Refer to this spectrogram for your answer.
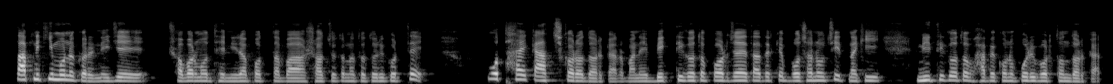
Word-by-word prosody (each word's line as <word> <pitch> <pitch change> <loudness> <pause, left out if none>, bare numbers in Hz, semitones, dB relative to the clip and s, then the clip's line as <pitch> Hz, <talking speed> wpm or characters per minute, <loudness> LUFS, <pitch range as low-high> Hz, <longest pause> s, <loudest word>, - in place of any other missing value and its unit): তো - - +1
আপনি 240 - +2
কি - - +1
মনে 210 -3 +5
করেন 150 -3 +1
এই 155 - -5
যে, 170 - +4 0.5
সবার 165 0 +2
মধ্যে 160 0 -4
নিরাপত্তা 155 +1 -3
বা 150 - +4 0.2
সচেতনতা 155 0 -4
তৈরি 160 0 -1
করতে 165 +8 0 0.8
কোথায় 235 -3 +4
কাজ 180 0 +5 0.2
করা 170 -3 +4
দরকার? 140 0 -4
মানে 145 +1 -3
ব্যক্তিগত 175 +1 0 0.2
পর্যায়ে 180 0 +3
তাদেরকে 175 +1 -1
বোঝানো 180 +1 +1
উচিত? 195 +2 -3
নাকি 165 +2 -1 0.5
নীতিগত 195 0 +1
ভাবে 170 +2 -2
কোন 170 - 0
পরিবর্তন 165 -2 0
দরকার? 140 0 -6
170 Hz, 160 wpm, -23 LUFS, 160-180 Hz, 0.8 s, মনে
